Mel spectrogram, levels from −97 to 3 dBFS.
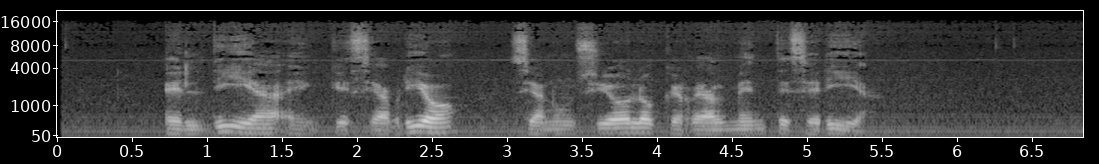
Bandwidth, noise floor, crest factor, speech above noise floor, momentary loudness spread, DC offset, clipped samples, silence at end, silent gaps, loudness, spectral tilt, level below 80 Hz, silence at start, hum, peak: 16.5 kHz; -53 dBFS; 22 dB; 26 dB; 10 LU; under 0.1%; under 0.1%; 1 s; none; -28 LUFS; -3 dB/octave; -62 dBFS; 0.7 s; 50 Hz at -50 dBFS; -8 dBFS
